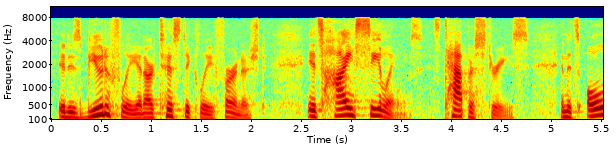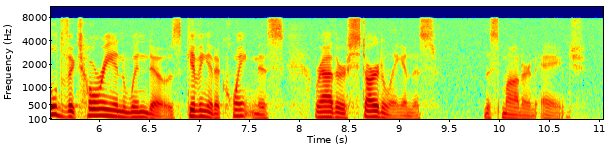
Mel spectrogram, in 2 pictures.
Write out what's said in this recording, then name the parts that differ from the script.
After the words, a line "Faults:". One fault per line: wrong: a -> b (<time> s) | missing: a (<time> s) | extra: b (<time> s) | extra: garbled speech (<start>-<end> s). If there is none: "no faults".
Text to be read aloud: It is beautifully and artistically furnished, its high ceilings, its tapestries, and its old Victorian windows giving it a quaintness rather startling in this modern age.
It is beautifully and artistically furnished, its high ceilings, its tapestries, and its old Victorian windows giving it a quaintness rather startling in this this modern age.
Faults:
extra: this (9.8 s)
